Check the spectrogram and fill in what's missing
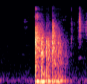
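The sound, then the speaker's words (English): Dice are rolled for initiative and clatter onto a table in a sudden burst of rattling hits that fades over about half a second, followed by a faint final tap; fairly loud, with no talking. “Yeah, everyone roll initiative.”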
